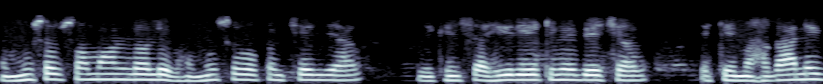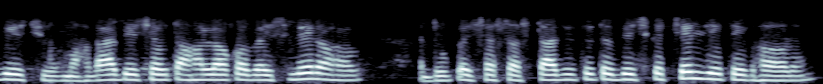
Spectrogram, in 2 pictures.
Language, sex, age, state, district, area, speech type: Maithili, female, 60+, Bihar, Muzaffarpur, rural, conversation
